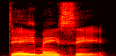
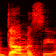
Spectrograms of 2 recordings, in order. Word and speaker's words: Damacy: De Macy. That's how you pronounce it? De Macy? Katamari Damacy. Oh, Damacy.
